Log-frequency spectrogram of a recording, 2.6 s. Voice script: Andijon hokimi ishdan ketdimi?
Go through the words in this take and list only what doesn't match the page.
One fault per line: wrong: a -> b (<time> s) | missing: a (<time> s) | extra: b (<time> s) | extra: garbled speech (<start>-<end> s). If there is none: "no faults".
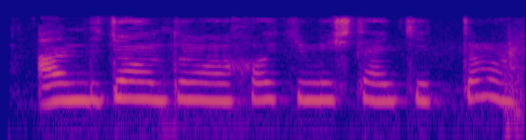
extra: tumani (0.9 s)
